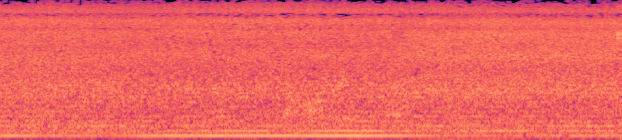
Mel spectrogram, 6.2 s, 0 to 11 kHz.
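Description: R160 subway car standing in the station with its doors open, its air-conditioning and auxiliary equipment giving a loud, steady low hum with a fainter higher tone that comes and goes.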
